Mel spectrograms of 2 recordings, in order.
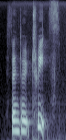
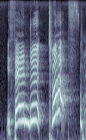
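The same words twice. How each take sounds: First: Said in the usual way. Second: "twats" said loud and high instead of tweets, slow; mum's mispronunciation. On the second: Retold or imitated. Streamer imitates her mum mangling "tweets" as "twats", loud high mock voice.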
